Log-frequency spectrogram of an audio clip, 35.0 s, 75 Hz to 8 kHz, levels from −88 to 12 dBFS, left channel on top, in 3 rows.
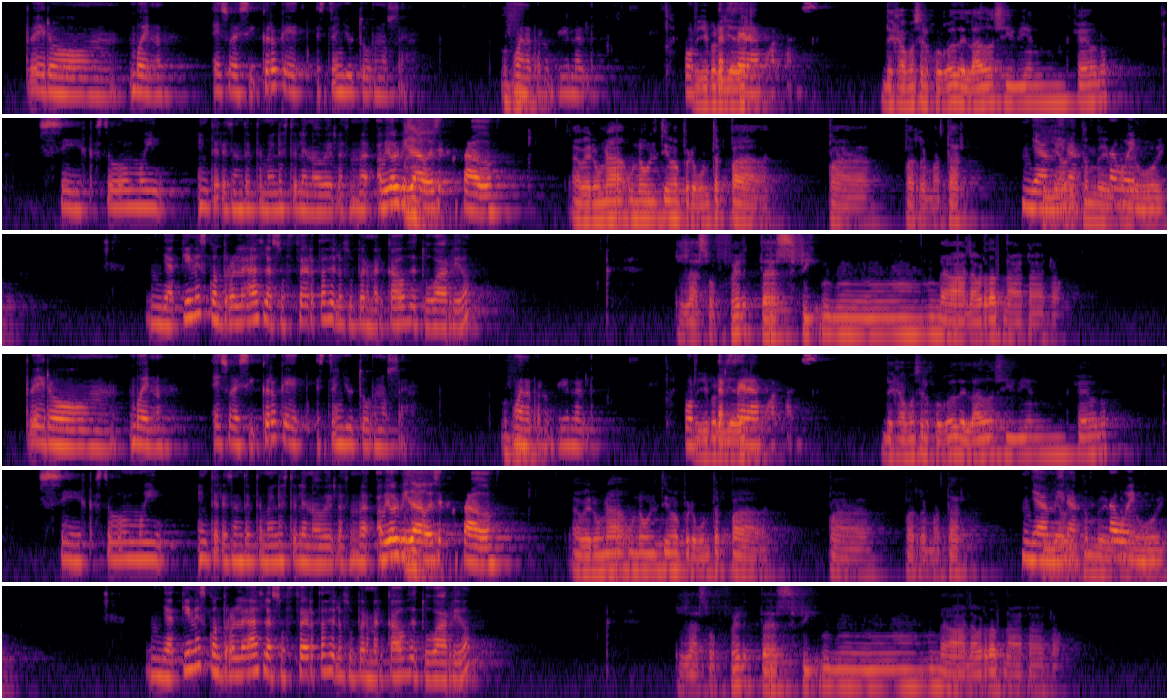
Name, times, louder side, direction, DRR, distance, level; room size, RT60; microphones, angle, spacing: voice 1, 0.2-1.7 2.1-3.0 3.3-4.1 5.1-5.9 6.8-7.7 12.0-13.3 13.6-16.6 21.8-22.4 22.7-23.2 24.7-28.0, right 1 dB, 15° right, 8 dB, 1.1 m, -29 dB
voice 2, 6.9-7.5 8.8-11.1 15.7-15.9 17.3-19.3 19.9-20.4 20.7-21.3 22.1-23.3 30.0-33.9, left 2 dB, 85° left, 9 dB, 1.2 m, -32 dB
23.5 x 16.0 x 9.7 m, 0.93 s
head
